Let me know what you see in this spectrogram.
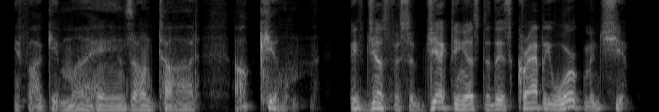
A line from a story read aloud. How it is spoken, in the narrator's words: Tyler muttered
